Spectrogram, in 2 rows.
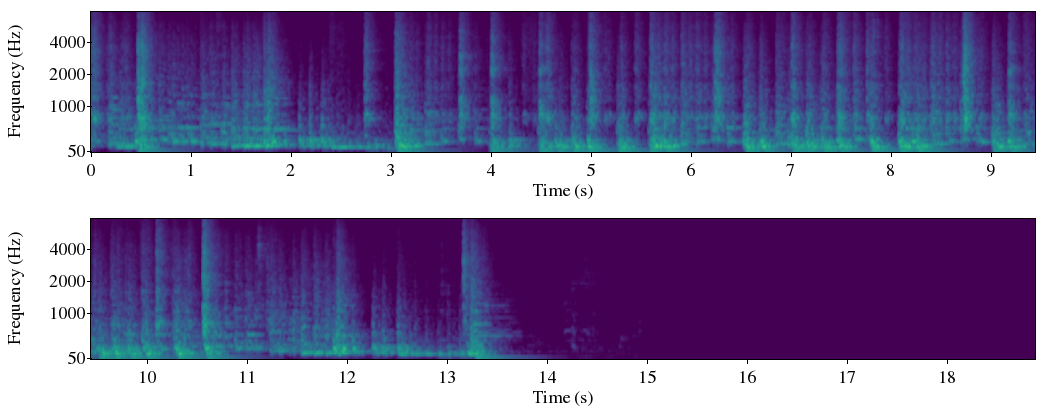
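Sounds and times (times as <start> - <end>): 
drumline drumming: 0.0 - 13.6
marching band: 0.0 - 13.6.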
